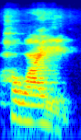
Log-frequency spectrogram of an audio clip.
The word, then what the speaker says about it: Hawaii: This word is pronounced, the state is actually pronounced differently than I'm going to pronounce it by people who live in Hawaii and also people who are native to Hawaii.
